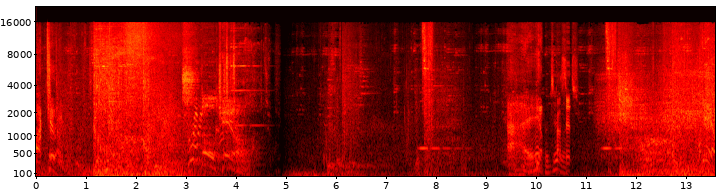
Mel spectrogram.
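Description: Spell effects whoosh and shimmer.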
